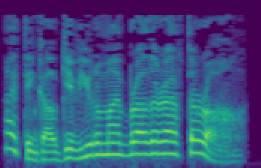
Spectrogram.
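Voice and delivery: high-pitched, musing threat. A narrator's reading. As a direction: think aloud as you threaten.

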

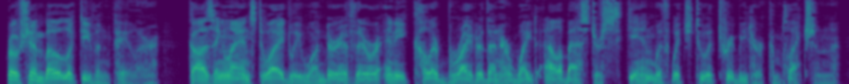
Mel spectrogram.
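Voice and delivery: plain reading voice

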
